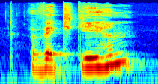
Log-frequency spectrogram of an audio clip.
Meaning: to go away, leave, scram
- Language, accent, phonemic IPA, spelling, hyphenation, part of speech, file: German, Austria, /ˈvɛkɡeːən/, weggehen, weg‧ge‧hen, verb, De-at-weggehen.ogg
